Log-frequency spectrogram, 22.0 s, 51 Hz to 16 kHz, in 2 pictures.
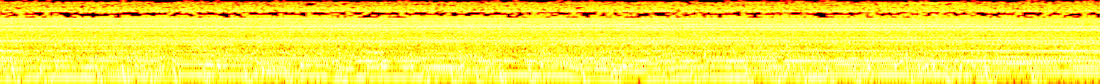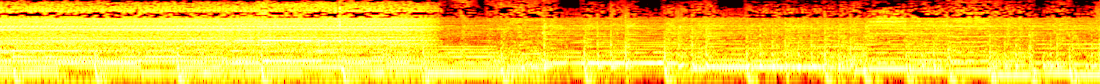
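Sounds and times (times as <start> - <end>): hydraulic press pump humming: 0.0 - 15.5.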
